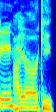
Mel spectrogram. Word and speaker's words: hierarchy: Jen, basing your entire hierography? How do you say that? – Hagiography? – Hierarchy. There we go.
